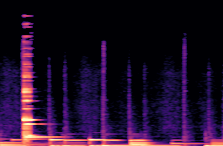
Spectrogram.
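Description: beer glasses clinking

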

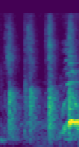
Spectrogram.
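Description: applause

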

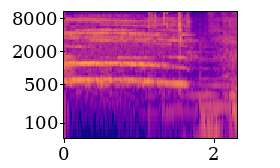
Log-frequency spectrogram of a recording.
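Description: rooster crowing

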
